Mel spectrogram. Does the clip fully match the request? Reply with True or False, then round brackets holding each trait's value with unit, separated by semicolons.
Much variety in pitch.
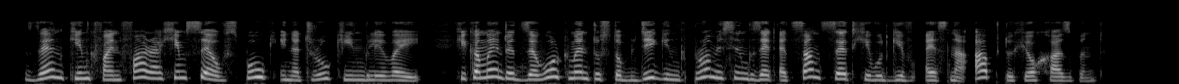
True (6.8 semitones)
